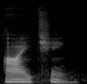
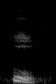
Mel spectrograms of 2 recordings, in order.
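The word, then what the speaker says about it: 易經: Classic of Changes, or the I Ching, pronounced by some as I Ching. You can understand how these translations came about by looking at the Chinese title, I Ching, which consists of two characters, Yi on the left, which means change,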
